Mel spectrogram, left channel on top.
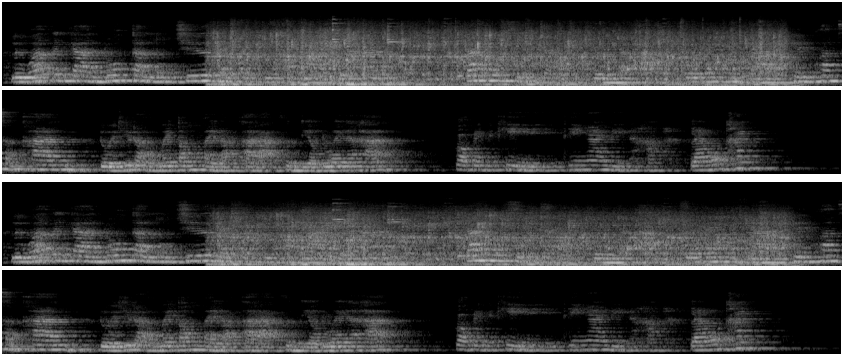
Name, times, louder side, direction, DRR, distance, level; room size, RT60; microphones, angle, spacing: voice 1, 0.1-4.2 4.6-6.5 6.8-12.2, left 1 dB, 20° left, -6 dB, 3.7 m, -28 dB
sound 1, 2.0-7.9, left 1 dB, 50° left, 2.3 m, -28 dB
voice 2, 12.9-15.8, left 1 dB, ahead, -3 dB, 4.3 m, -34 dB
22.5 x 9.3 x 4.0 m, 1.0 s
head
